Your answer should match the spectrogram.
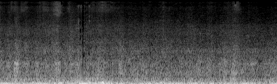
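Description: Millat Express train rolling at speed, a steady loud broadband rumble of wheels on rails with dense low-end clatter throughout, no voices.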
